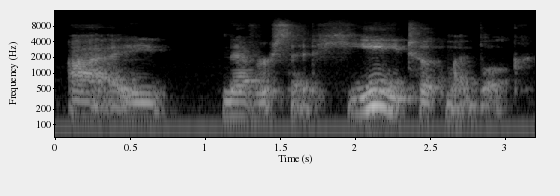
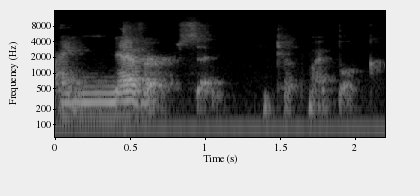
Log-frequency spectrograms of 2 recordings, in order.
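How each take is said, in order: First: The stress is on the word he. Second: The stress is on the word never. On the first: Someone other than him took it. "but maybe she took it" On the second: I did not say it at all. "put the emphasis on never"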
